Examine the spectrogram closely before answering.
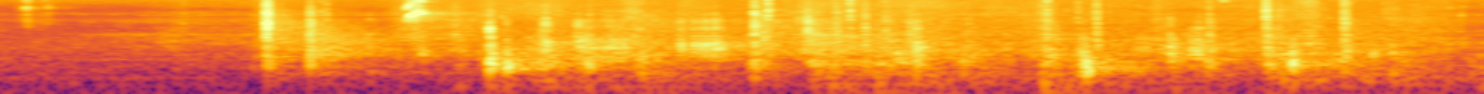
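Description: Children's footsteps knock on a wooden stage.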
